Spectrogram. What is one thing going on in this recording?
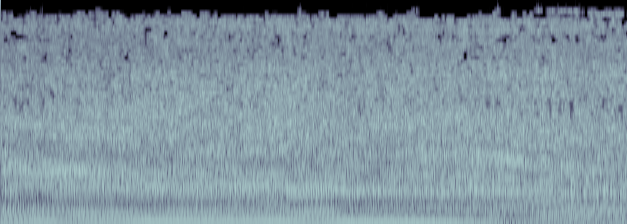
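A truck engine roars loudly as the truck labours through mud.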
